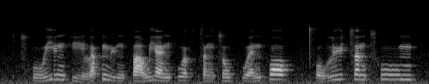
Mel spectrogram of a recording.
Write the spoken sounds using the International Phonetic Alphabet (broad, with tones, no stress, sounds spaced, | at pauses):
t͡sʰ uː˨˥ j ɪ˥ ŋ k iː˨˩ l ɐ˥ k̚ m yː˨ ŋ f aː˨˥ w j ɛː˨˧ ŋ kʷ œː˧ k̚ t͡s ɐ˨˧ ŋ t͡s o˧ w kʷ ɛː˨˥ n f ɔː˥ k̚ | t̪ʰ o˨˥ w l yː˥ t͡s ɐ˥ n t͡sʰ uː˥ m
